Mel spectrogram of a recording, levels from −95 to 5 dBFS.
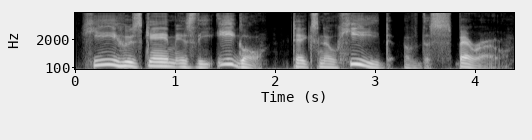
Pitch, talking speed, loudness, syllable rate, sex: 140 Hz, 165 wpm, -17 LUFS, 4.0 syllables/s, male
